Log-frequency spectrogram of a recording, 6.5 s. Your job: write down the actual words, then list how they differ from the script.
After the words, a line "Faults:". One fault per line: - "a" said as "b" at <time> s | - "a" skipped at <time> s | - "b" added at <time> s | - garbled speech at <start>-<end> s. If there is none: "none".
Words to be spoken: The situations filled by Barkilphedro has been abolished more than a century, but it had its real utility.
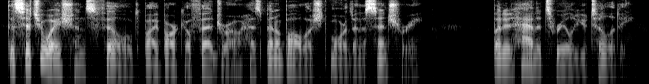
The situations filled by Barkilphedro has been abolished more than a century, but it had its real utility.
Faults:
none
